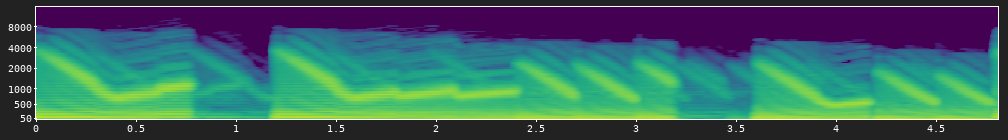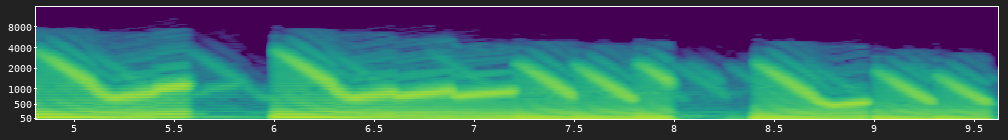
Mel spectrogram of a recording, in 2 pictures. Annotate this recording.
gl-electro-bass-loop-002
This loop is created using Image-Line Morphine synth plugin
